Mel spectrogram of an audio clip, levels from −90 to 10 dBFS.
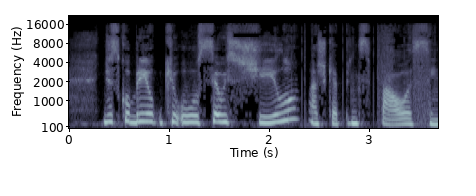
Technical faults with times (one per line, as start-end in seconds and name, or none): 2.13-3.69 Wi-Fi interference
